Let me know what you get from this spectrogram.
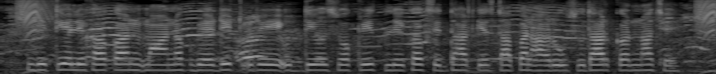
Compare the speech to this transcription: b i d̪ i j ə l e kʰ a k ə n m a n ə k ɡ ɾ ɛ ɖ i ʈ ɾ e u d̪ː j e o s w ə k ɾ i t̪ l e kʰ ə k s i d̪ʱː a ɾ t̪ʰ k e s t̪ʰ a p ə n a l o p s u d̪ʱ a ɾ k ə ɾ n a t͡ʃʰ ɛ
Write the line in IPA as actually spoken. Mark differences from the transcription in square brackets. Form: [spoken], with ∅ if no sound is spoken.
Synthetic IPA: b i [t̪] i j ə l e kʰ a k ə n m a n ə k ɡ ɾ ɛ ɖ i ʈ ɾ e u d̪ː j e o s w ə k ɾ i t̪ l e kʰ ə k s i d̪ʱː a ɾ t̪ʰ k e s t̪ʰ a p ə n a [ɾ] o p s u d̪ʱ a ɾ k ə ɾ n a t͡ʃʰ ɛ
